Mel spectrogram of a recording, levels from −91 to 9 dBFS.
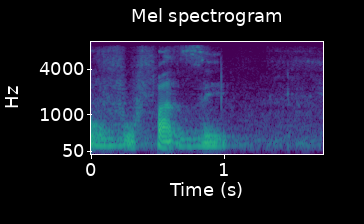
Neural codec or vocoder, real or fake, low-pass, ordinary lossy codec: vocoder, 22.05 kHz, 80 mel bands, HiFi-GAN; fake; 7.2 kHz; AAC, 32 kbps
